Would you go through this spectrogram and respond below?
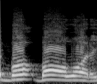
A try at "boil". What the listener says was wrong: Boil. boil. It's boil. It's B-O-Y. It's not ball. It's boil.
